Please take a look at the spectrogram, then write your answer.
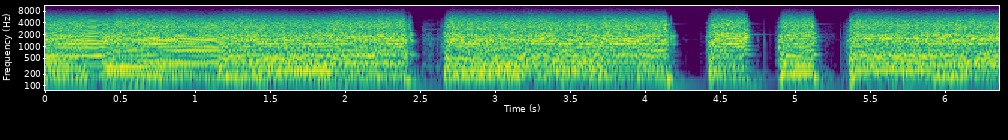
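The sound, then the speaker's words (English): Heavily distorted electric guitar, played through a distortion pedal with switch number 1 down (distortion mode), plays loud, saturated sustained chords, with a few brief stops and restarts near the end. No one speaks. “With number 1 down, it's more of a distortion.”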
